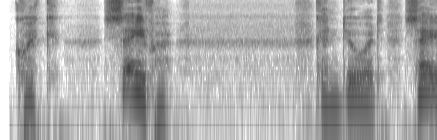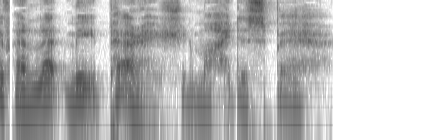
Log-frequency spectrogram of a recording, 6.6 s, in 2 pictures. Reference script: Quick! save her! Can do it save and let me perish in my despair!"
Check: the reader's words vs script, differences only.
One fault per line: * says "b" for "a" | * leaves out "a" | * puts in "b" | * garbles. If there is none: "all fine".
all fine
